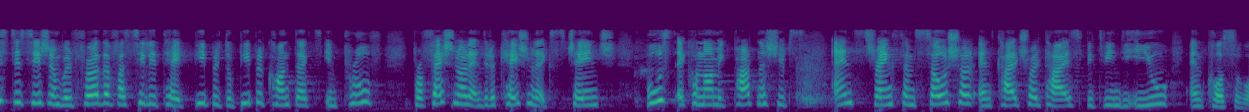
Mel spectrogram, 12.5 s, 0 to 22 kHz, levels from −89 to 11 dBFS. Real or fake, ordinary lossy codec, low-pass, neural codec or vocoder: real; none; 7.2 kHz; none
